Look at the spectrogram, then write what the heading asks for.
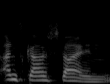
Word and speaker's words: Ansgar Stein: little bit uh I don't know how to pronounce it my name is anscar Stein and yes she's a funny background I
